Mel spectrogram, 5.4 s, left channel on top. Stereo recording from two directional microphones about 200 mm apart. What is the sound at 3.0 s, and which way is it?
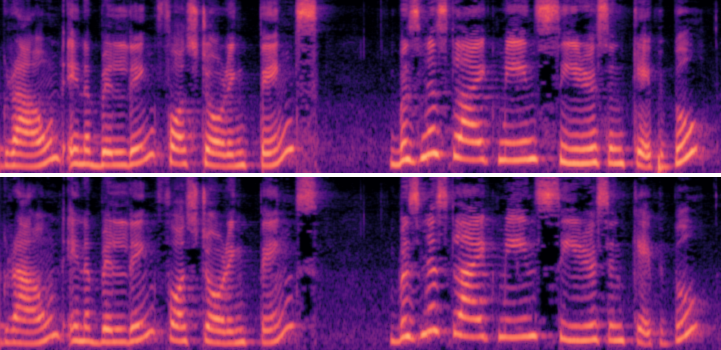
A woman's voice, 15° left (ahead or behind).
